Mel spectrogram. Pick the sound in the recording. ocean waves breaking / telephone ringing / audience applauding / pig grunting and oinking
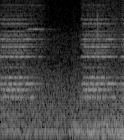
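telephone ringing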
